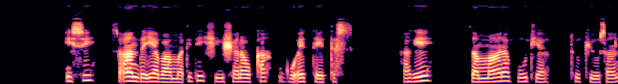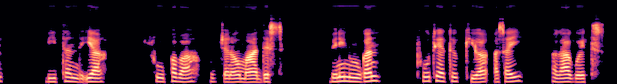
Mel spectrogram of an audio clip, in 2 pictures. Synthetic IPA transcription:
ʔɪsːɪ | sɐ̰ʔand̪ɛʔɪjabaːmɐt̪ʼːɪd̪ɪʃiːʃːɐnɐwkːɐɡɔʔɛt̪ːeːt̪ːɛs | hɐɡe̞ː | z̥ɐmːaːnɐpuːt̪ʰɪja | t̪ʰɔkʰːɪjoːsɐn | biːt̪ːɐnd̪ɛʔɪjaː | suːpːɐbaːʊt͡ʃʼːɐnɐwmaːd̪ːɛs | bɛnɪnuːɡɐn | pʰuːt̪ɪjɐt̪ɔkʰːɪjaʔɐsɐj | hɐɡaːɡɔʔɛt̪ːɛ̥s

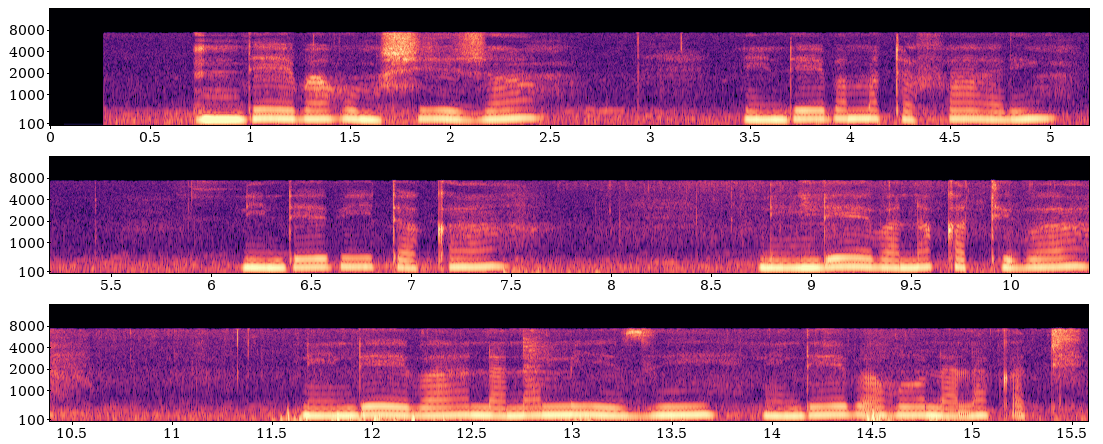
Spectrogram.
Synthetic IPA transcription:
nde̞ːβaɦo̞muʃiːʒa | niːnde̞ːβamatafaːɾi | niːnde̞ːβitaka | niːnde̞ːβanakatiβa | niːnde̞ːβananamiːzi | niːnde̞ːβaɦo̞nanakati̥

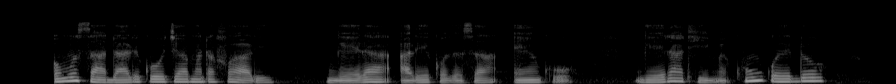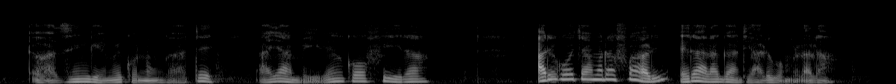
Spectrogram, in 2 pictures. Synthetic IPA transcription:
o̞musaːdaːlikoːcaːmatafaːli | ŋɡe̞ːɾaːleko̞ze̞sae̞ŋkʰṵ | ŋɡe̞ːɾaːtʰiːme̞̰kʰuːŋkwe̞ːdo̞ | waziːŋɡe̞ːmiko̞noŋɡa̰ːte̞ | ajaːmbḭḭɾe̞ːŋko̞ːfiːɾa | likwoːcaːmatafaːlieɾaːlaɡaːntialiɣo̞̰mṵla̰la

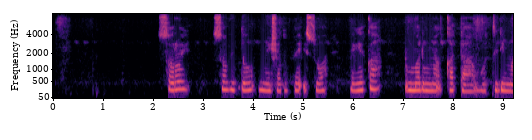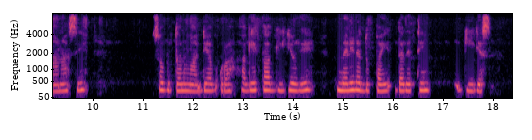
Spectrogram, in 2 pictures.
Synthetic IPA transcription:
sɔɾɔj | sɔɡɪd̪ːɔmiːʃːɐt̪ʊpːɛʔɪsːʊwa | hɛɡe̞ːkːɐ | d̪̥ʊmːɐd̪ʊmːɐkɐt̪ːaːwɔt͡sːɪd̪ɪmaːnaːsːɪ | sɔɡɪd̪ːɔnmaːd̪ːɪjabʊɾɐhɐɡe̞ːkːɐɡiːɡɪjoːɡe̞ː | mɛlɪd̪ɐd̪ʊpːɐjd̪ɐd̪ɛt̪ːin | ɡiːɡɛs

